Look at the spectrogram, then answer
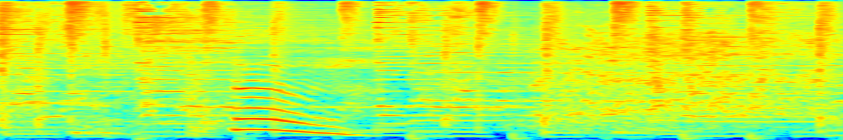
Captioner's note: yawns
